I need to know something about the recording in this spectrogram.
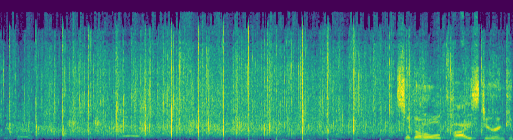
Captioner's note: applause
